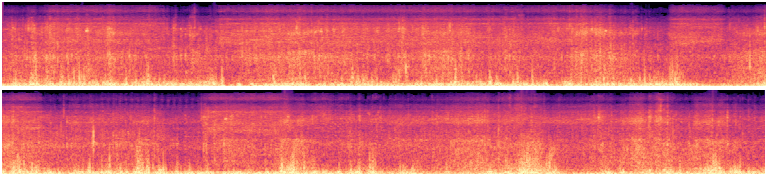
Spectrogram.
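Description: Bicycle tyres rattle and crunch over a dirt trail.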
